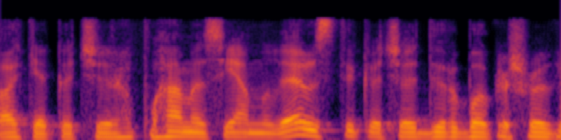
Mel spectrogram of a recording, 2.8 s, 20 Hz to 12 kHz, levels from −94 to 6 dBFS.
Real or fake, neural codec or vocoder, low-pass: fake; codec, 16 kHz, 1 kbps, X-Codec, HuBERT features, trained on balanced general audio; 7.2 kHz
